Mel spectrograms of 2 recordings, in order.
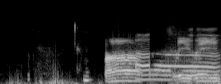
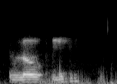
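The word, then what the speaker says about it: Laufey: Leeway, Uh, the pronunciation of his artist name.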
